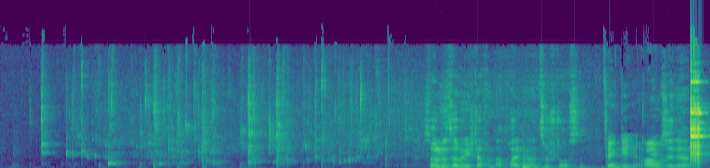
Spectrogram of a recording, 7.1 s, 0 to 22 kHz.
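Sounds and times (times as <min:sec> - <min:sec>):
water being poured into a glass: 0:00.4 - 0:04.3
speech: 0:04.3 - 0:07.0.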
